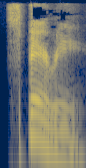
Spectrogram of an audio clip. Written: sperry

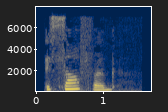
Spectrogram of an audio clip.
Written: esophag

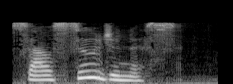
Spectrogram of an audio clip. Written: salsuginous

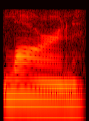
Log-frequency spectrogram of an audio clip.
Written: Larne

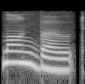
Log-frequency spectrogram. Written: longboat

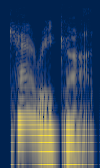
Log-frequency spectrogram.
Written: carrycot

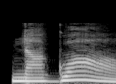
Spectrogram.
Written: nagual

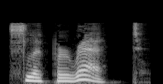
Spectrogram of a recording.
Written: slipperette

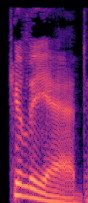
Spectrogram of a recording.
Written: chiliadic

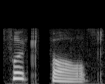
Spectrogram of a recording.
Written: footfault

